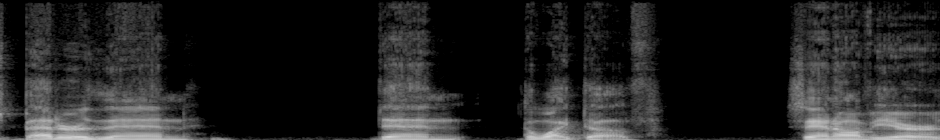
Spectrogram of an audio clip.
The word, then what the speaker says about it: San Xavier: San Javier is how you say it. It's San Xavier. It looks like it's San Xavier, but it's San Javier.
